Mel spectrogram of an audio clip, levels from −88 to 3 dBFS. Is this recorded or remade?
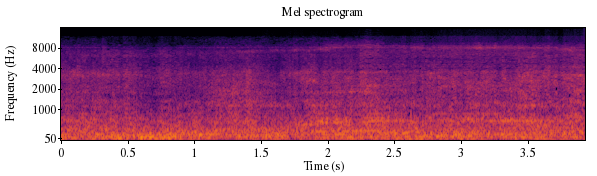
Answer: remade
